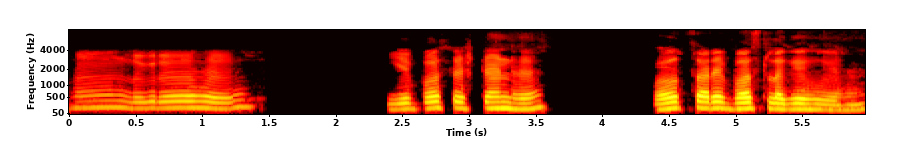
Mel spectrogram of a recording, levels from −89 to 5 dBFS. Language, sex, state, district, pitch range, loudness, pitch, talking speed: Hindi, male, Bihar, Saharsa, 155-180 Hz, -23 LUFS, 170 Hz, 140 wpm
